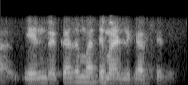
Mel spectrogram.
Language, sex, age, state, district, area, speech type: Kannada, male, 45-60, Karnataka, Udupi, rural, conversation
